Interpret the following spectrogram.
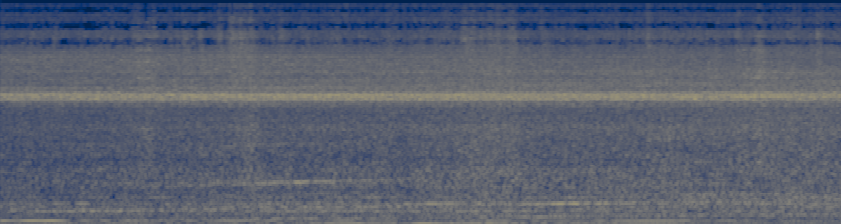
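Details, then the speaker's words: Daikin commercial air handler serving an auditorium, blower motor already replaced, after first blower bearing replaced and belts reinstalled: loud steady low rumble over fan roar with heavy vibration remaining. Blower bearing rumble. "Still got a noise. A lot of vibration there."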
